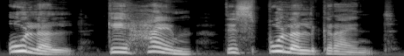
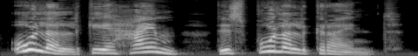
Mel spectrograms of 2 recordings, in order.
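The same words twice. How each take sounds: First: Loud call shouted back while running off; little man shouting back as he runs away. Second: Calling out loud. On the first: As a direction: yell it over the shoulder. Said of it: "und schrie zurück". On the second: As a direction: call her home at full voice. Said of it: "Da kam ihr Mann und schrie". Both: A narrator's reading.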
